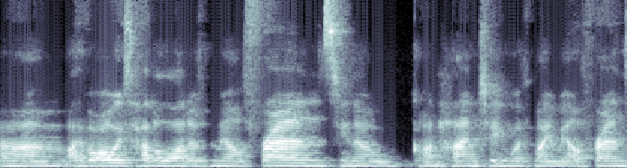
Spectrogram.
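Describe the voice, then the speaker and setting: A woman with a Canadian accent speaks in a very deep, low voice with a bright, sharp tone, monotone intonation and a moderate pace, with audible room echo. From northern Ontario, Canada. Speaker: holistic nutritionist. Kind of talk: interview conversation. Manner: hesitant with many fillers.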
